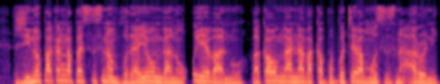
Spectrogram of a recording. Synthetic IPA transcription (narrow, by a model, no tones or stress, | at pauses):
ʐino̞pakaŋɡapasisinaɱvuɾaje̞uŋɡano̞uje̞ʋan̤uʋakauŋɡanaʋakap̬op̬o̞te̞ɾamo̞zisnaʔːɾo̞ːni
